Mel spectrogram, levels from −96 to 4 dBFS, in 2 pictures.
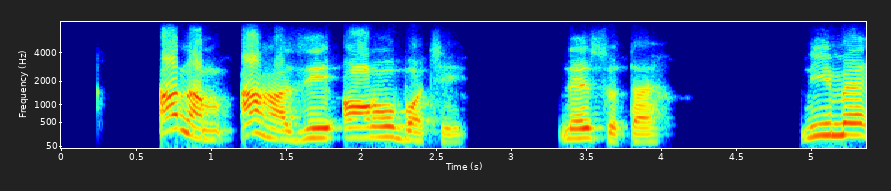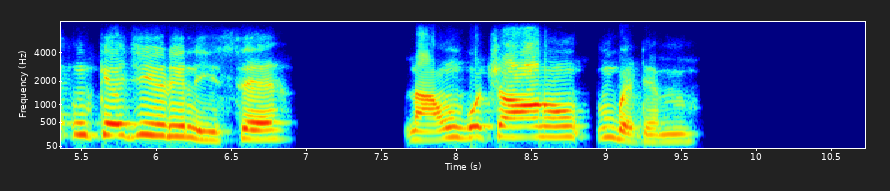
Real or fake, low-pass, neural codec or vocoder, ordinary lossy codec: fake; 7.2 kHz; codec, 16 kHz, 6 kbps, DAC; Opus, 16 kbps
